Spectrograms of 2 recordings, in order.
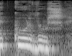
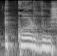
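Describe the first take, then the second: First: Acordos with a closed stressed O, as in "avô"; correct pronunciation. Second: Acordos with an open O, like "acórdos"; wrong pronunciation. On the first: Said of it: "O plural de acordo é acordos". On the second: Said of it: "Começamos com o erro acordos". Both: Shown as a demonstration.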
